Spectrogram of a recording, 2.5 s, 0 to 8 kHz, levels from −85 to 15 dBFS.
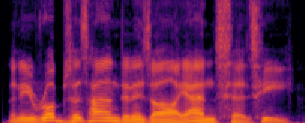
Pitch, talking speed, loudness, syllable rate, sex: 150 Hz, 260 wpm, -14 LUFS, 4.7 syllables/s, male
